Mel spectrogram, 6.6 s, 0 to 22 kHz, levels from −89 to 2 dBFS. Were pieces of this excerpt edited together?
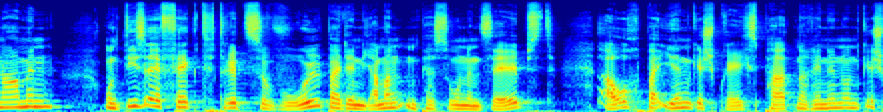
yes; 1 cut; at 4.5 s

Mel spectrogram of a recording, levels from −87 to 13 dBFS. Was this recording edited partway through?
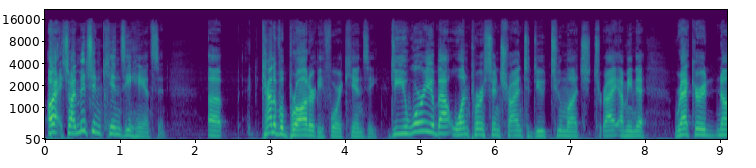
yes; 3 cuts; at 3.6 s, 4.5 s, 7.4 s

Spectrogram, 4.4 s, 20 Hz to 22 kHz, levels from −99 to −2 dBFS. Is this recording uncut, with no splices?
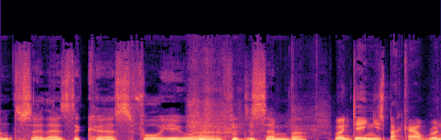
yes; 0 cuts

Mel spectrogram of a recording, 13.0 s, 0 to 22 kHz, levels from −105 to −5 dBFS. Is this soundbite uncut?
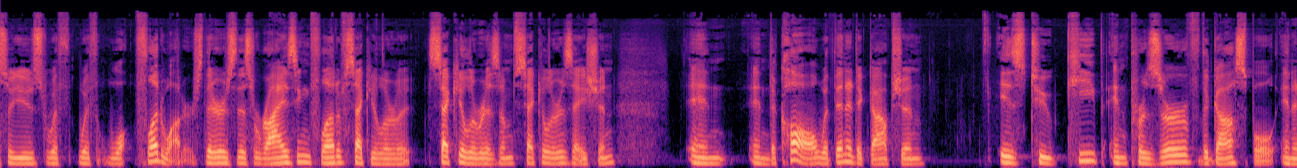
no; 1 cut; at 8.3 s

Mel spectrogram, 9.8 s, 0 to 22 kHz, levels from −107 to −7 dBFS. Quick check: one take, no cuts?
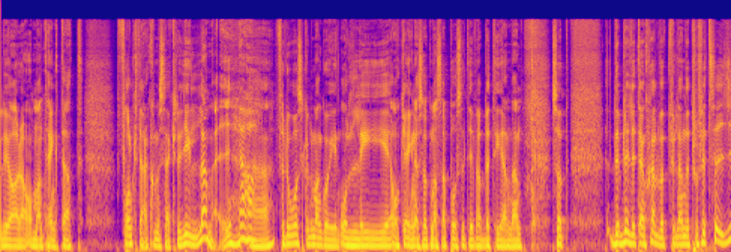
no; 1 cut; at 4.5 s

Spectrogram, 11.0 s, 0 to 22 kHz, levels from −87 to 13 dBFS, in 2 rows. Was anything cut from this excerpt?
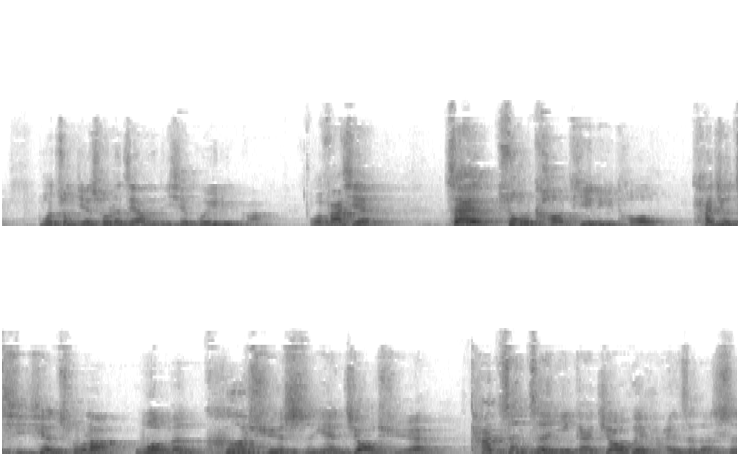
no; 0 cuts

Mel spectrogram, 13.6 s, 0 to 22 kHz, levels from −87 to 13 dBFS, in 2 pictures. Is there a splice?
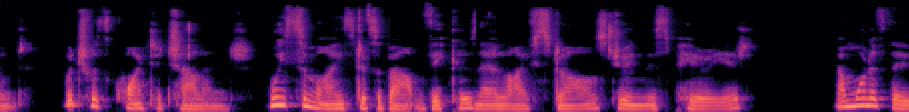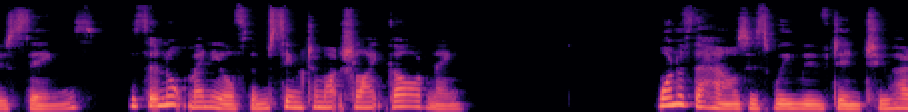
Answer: yes; 3 cuts; at 2.0 s, 2.8 s, 3.6 s

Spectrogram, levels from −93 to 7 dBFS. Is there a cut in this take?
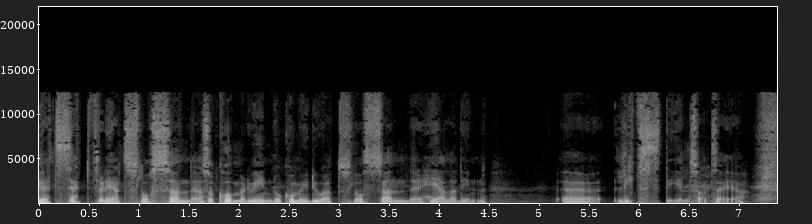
yes; 1 cut; at 5.7 s

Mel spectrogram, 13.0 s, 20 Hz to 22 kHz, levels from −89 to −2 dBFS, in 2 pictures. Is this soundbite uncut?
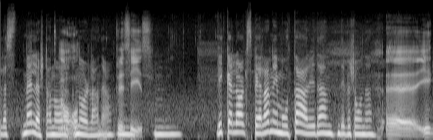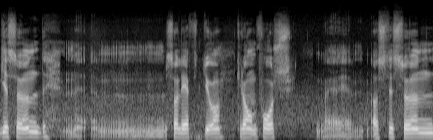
yes; 0 cuts

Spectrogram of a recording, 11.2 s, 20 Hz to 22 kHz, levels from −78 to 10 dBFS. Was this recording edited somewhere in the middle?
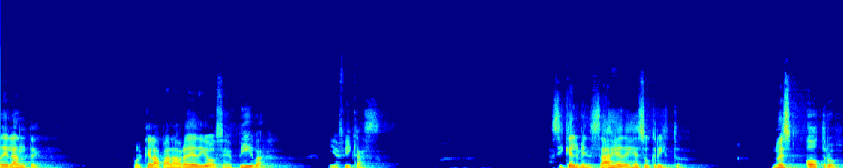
no; 0 cuts

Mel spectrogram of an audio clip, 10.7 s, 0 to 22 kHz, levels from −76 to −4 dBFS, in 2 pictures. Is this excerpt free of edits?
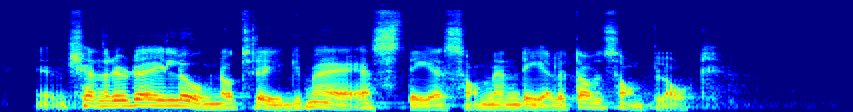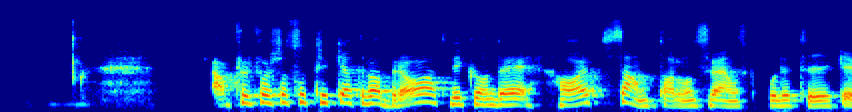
yes; 0 cuts

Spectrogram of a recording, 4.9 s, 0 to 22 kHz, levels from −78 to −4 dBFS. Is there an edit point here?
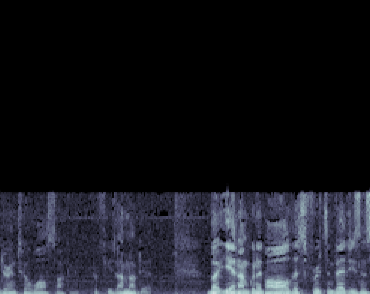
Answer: yes; 3 cuts; at 1.2 s, 1.8 s, 3.5 s

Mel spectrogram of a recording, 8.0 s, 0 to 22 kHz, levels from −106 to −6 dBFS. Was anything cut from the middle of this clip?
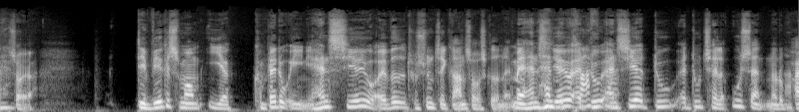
no; 0 cuts

